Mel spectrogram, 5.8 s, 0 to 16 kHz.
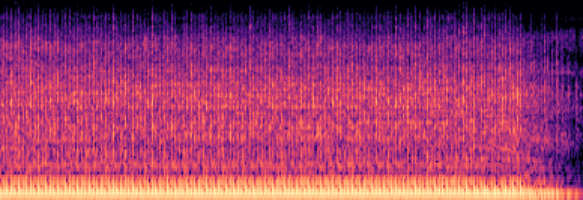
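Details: Original early-1950s engine of a Renault 4CV (car a 1952; engine failed early 1950s with cracked block, weld-repaired), reassembled and run for the first time in ~70 years, warm: even steady low idle, smooth regular beat, no knocks or misses, then clean shutoff; normal idle.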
